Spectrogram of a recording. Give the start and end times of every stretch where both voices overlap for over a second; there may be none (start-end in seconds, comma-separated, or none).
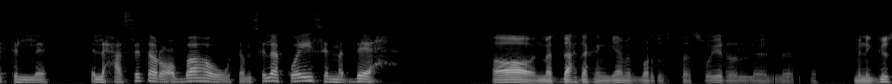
none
